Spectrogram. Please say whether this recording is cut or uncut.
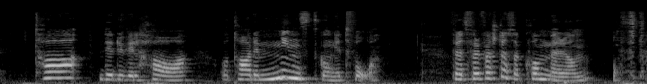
uncut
